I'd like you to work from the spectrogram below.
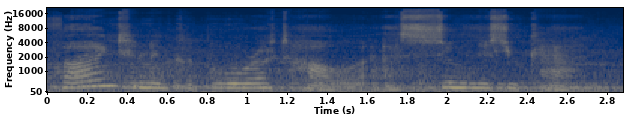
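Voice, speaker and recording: An actress playing a brisk, businesslike messenger in a fantasy video game. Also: female voice, fairly high pitch, sing-song. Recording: loud ambient noise behind.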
